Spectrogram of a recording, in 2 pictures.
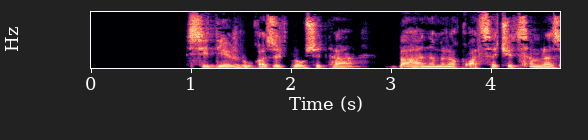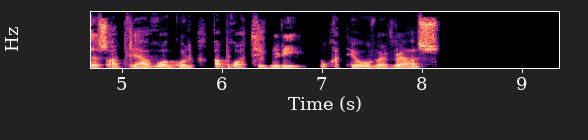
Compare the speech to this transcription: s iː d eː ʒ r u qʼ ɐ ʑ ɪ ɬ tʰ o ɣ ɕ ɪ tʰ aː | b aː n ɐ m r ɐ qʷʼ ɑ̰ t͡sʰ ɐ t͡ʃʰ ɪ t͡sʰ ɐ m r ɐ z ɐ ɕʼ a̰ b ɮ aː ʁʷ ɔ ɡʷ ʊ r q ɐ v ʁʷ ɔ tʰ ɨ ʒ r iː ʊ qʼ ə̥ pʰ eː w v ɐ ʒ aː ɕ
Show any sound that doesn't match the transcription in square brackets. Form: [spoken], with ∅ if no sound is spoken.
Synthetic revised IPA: s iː d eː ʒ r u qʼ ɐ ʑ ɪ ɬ tʰ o [w] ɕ ɪ tʰ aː | b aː n ɐ m r ɐ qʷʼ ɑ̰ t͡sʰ ɐ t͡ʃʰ ɪ t͡sʰ ɐ m r ɐ z ɐ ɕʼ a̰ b ɮ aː ʁʷ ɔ ɡʷ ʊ r q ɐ [b] ʁʷ ɔ tʰ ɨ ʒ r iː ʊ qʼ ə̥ [tʰ] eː w v ɐ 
